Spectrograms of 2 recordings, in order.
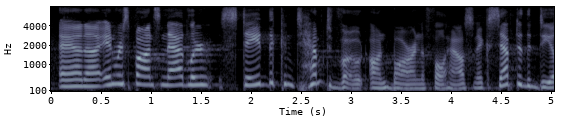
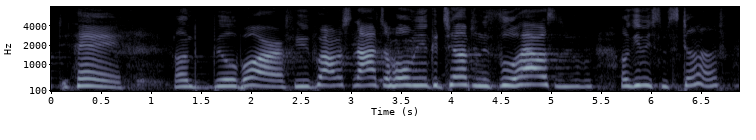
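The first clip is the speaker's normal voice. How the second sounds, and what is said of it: Good impression of Bill Barr. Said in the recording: “It's a pretty good impression”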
